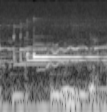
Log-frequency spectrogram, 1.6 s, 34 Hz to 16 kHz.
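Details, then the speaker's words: Kia, engine off on a 95–100°F day during AC/Freon check, push-start car: power switched on, seat and steering wheel move, then a short bright few-note bell chime over a low hum; normal power-on welcome chime. "Cool little whistle bell."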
